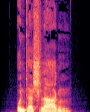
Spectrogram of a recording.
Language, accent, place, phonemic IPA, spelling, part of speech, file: German, Germany, Berlin, /ʊntərˈʃlaːɡən/, unterschlagen, verb, De-unterschlagen.ogg
- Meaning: to embezzle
